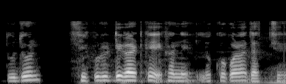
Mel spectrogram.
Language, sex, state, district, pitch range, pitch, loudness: Bengali, male, West Bengal, Alipurduar, 160-185 Hz, 175 Hz, -18 LUFS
